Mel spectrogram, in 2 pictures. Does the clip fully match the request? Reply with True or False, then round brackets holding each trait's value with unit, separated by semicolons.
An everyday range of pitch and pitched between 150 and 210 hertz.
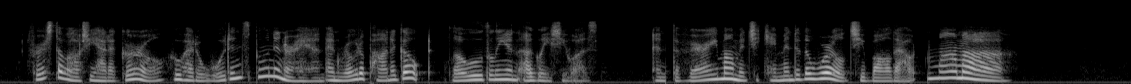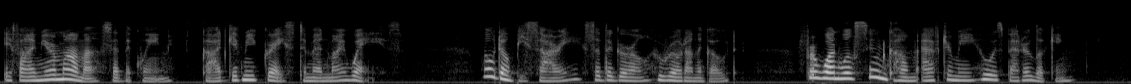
False (5.7 semitones; 185 Hz)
